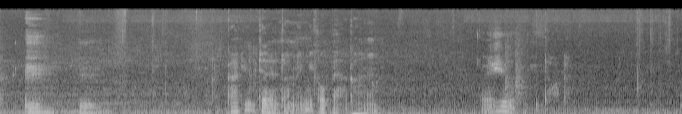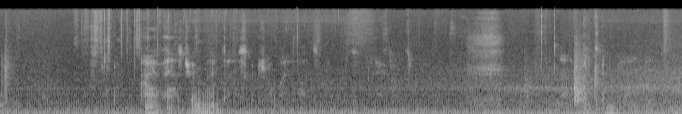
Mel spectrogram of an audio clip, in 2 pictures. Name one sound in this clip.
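An older woman speaks quietly and close by, with pauses.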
